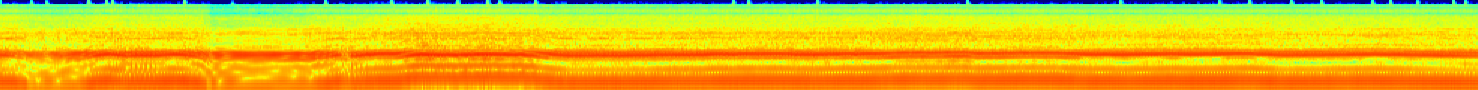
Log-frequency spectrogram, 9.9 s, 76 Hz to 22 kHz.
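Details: Stihl MS250 chainsaw test cut after a carb tuning job for not restarting when warm; tuned rich for break-in, possibly some compression loss from ingested fines. Strong two-stroke buzz dips as the chain bites, then holds full revs. Normal cutting under load.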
